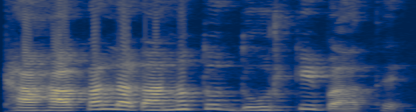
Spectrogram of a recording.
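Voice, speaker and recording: A woman's voice: on the high side, expressive, a little slow, highs cut off. A woman voicing a cheerful, teasing grown man, an old college friend, in a storybook reading. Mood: friendly, teasing. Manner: joking, easygoing. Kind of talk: storybook narration.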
